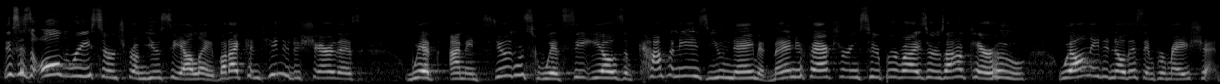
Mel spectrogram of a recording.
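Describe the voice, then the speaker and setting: A middle-aged American woman with a lively, playful manner, giving a motivational keynote talk to students. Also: high-pitched, normal speed. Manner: lively, playful, acts out quoted voices. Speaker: motivational speaker. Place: large events hall.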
